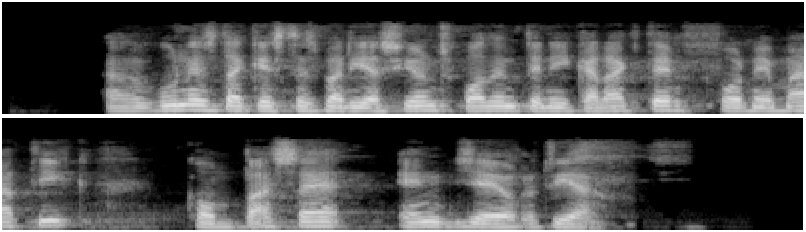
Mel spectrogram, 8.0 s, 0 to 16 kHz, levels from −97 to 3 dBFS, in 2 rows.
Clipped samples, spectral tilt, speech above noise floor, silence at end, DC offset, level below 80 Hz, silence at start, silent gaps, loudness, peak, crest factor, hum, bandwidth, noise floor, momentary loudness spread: under 0.1%; -6 dB/octave; 36 dB; 1 s; under 0.1%; -58 dBFS; 0.5 s; none; -19 LUFS; -2 dBFS; 16 dB; none; 7.8 kHz; -54 dBFS; 7 LU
